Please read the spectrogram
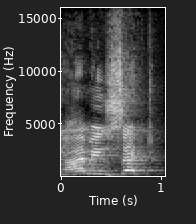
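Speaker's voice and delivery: high, pleading self-abasement, imitated; Haridas Thakur crying. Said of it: "Haridas Thakur crying and speaking".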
